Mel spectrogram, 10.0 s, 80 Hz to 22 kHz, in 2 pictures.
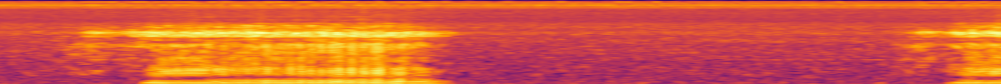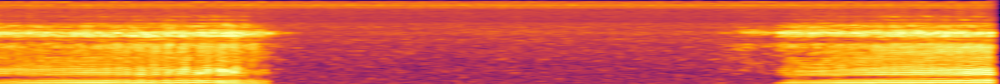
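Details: Loud, low, rattling snores on each in-breath, at about 15 breaths a minute, with quiet pauses between; an ASMR recording of ordinary heavy snoring.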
